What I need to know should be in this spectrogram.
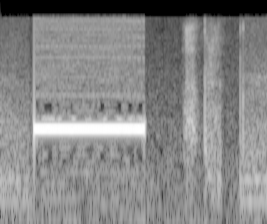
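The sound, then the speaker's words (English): Telephone dial tone heard while placing a call: a loud, steady hum lasting under two seconds, then cut off and followed by three short dialing tones. “I'm going to dial up Mr. Garvin here and see if we can't get him on the line with us.”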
